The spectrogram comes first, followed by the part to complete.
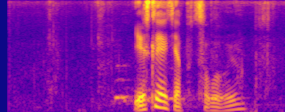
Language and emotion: Russian, positive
